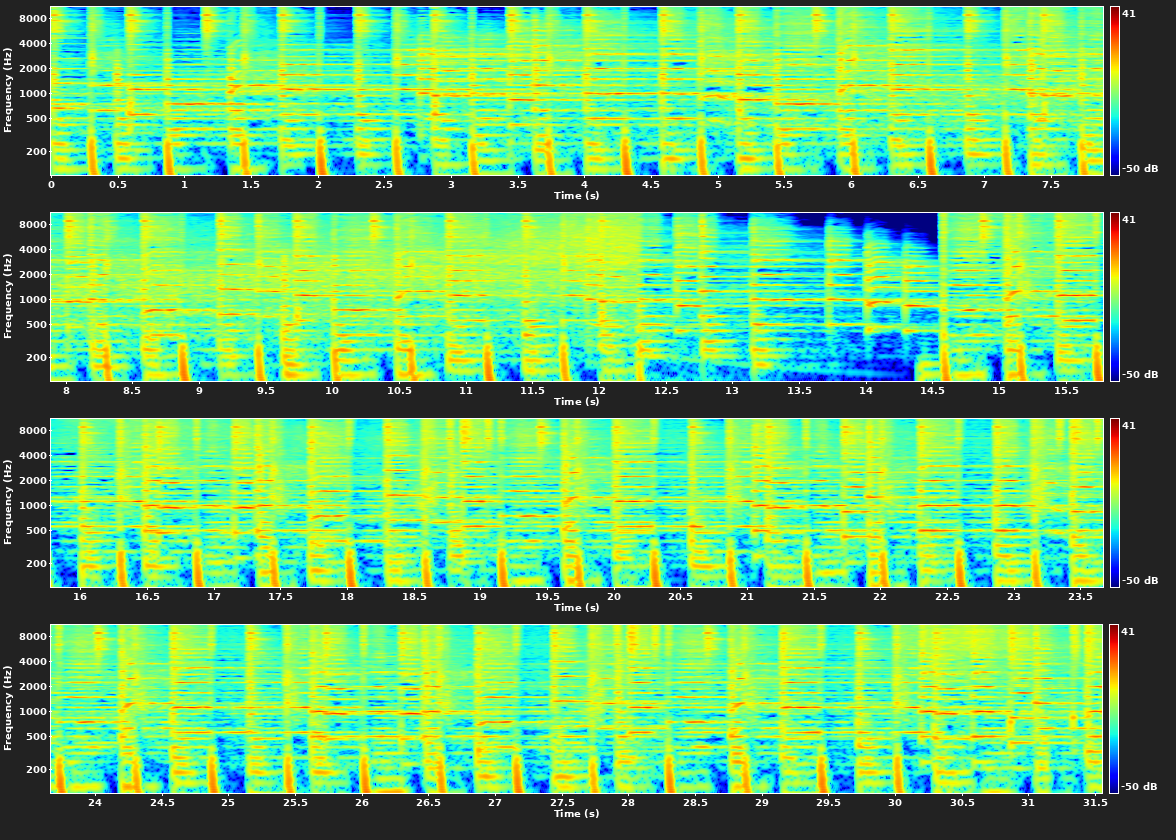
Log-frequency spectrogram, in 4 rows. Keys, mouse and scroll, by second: 0.6 click, 1.1-2.0 scroll up 10, 3.2 click, 4.7 click, 6.8 click, 10.1 g, 14.6 click, 15.3 click, 18.2 click, 19.1 shift+a, 23.2 s, 28.6 click, 30.3 click, 31.3 g.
